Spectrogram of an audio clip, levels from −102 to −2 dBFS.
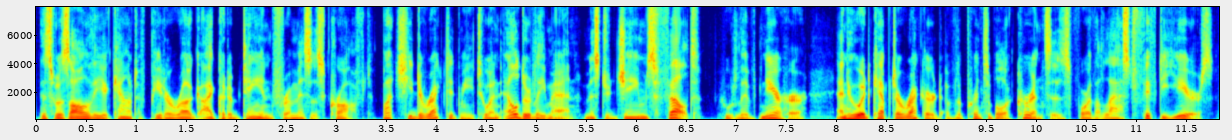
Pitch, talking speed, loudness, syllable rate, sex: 110 Hz, 225 wpm, -22 LUFS, 5.5 syllables/s, male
